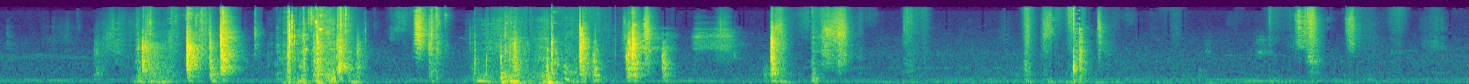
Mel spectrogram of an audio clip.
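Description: Bedding rustles as it is handled.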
